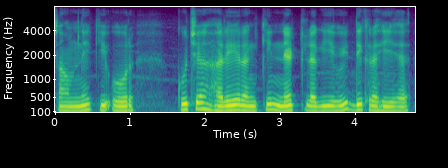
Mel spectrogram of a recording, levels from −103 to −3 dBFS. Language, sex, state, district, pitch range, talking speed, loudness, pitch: Hindi, male, Jharkhand, Ranchi, 125-145 Hz, 160 wpm, -16 LUFS, 130 Hz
